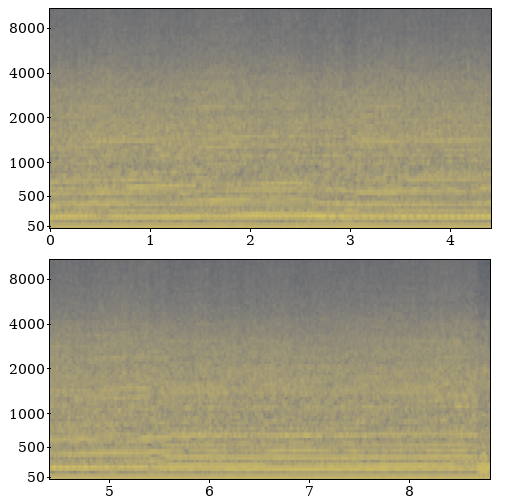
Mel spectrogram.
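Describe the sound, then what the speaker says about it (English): Touring car racing engine blipping on and off the throttle, a loud, continuous buzzing drone whose pitch rises and dips in waves as the driver lifts and reapplies power, heard close with no voices over it. "Just hear G getting on and off the throttle then."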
